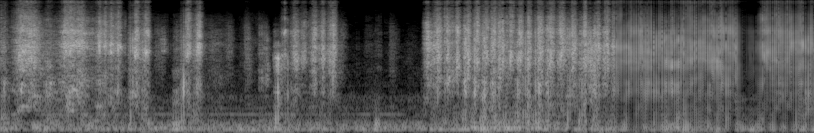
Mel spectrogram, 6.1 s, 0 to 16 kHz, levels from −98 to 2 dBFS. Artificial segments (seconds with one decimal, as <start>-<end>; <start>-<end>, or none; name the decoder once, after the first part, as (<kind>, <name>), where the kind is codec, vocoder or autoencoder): 4.6-6.1 (vocoder, BigVGAN v2)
